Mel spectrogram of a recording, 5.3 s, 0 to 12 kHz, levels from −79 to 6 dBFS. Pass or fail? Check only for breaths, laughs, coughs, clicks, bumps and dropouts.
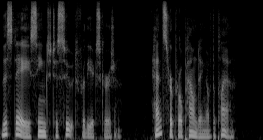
pass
